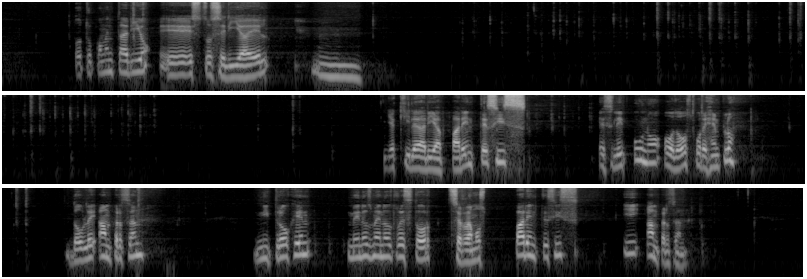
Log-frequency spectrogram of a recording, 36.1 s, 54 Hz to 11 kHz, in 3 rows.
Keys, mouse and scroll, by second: 1.0 #, 2.0 typing, 5.5 typing, 6.9-14.7 typing, 16.3 Return, 16.9 Right, 18.7-21.3 typing, 22.3-23.2 typing, 24.2 typing, 25.4-26.0 typing, 27.5 Right, 28.1 Right, 28.2-28.5 Right, 31.8-32.6 typing, 33.2 Right, 34.6 Right.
